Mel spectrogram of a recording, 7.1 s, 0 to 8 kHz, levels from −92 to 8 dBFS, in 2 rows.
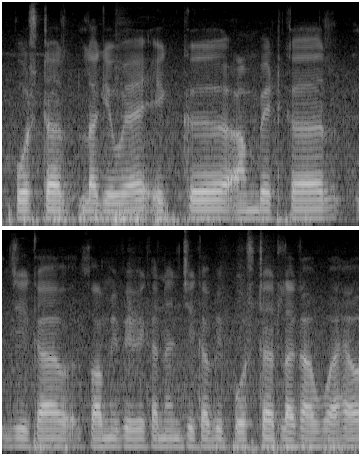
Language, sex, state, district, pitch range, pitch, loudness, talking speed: Hindi, male, Uttar Pradesh, Jalaun, 110-115 Hz, 110 Hz, -23 LUFS, 150 wpm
